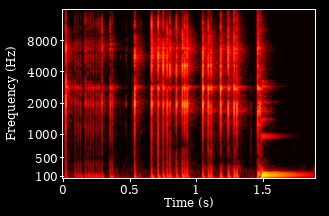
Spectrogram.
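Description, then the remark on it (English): A bottle of Talisker Storm scotch being opened: a quick run of crackly, ratcheting clicks as the cap twists and the seal breaks, ending in a short hollow, low-pitched pop that rings briefly. “That is me opening a lovely bottle of scotch, which is, I'm going to pour it into the glass now.”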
